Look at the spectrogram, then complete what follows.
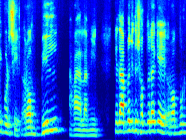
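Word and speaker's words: رب العالمين: শব্দের সঙ্গে মিলিয়ে পড়ছি তখন কিন্তু আলিফটা আমরা উচ্চারণ করছি না আমরা কি পড়ছি রব্বিল আলামিন কিন্তু আপনি যদি শব্দটাকে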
